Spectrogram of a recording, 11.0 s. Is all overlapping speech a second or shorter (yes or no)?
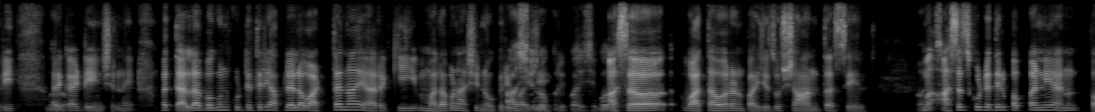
yes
